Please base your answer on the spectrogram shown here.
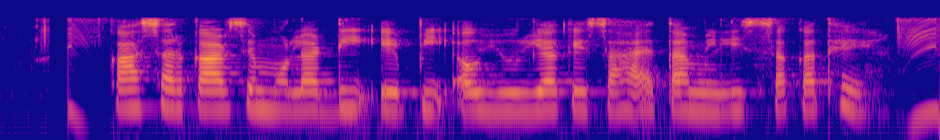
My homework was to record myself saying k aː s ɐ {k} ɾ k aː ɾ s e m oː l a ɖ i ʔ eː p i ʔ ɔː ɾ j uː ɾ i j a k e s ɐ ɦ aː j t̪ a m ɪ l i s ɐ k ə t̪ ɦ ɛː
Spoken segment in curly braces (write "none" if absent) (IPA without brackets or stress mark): none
